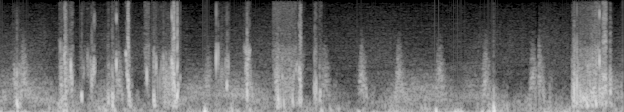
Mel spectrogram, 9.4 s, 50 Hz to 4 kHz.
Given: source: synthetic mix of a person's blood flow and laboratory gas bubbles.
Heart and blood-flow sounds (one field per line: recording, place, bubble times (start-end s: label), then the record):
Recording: Doppler ultrasound of blood flow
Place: subclavian vein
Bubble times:
0.21-0.36 s: bubbles
0.90-1.13 s: bubbles
1.22-1.47 s: bubbles
1.62-1.81 s: bubbles
1.87-2.01 s: bubbles
2.18-2.74 s: bubbles
3.24-3.47 s: bubbles
3.67-3.79 s: bubbles
4.11-4.61 s: bubbles
4.72-4.87 s: bubbles
8.60-9.22 s: bubbles
From the record:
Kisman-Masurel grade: 333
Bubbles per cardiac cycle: rolling drumbeat, 9 or more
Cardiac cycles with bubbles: 50 to 99%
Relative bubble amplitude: loud (0.450 to 0.775)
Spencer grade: 3 (all of the cardiac periods contain showers or single bubble signals, but not dominating or overriding the cardiac motion signals)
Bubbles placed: anywhere in the cardiac cycle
